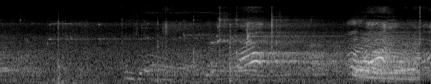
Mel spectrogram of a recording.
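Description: Table tennis ball clicking off paddles and table in a doubles rally. It is followed by loud shouts from the players about two seconds in and again near the end, as the point is won.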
